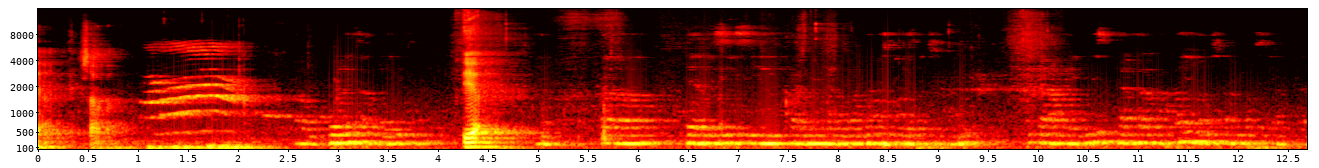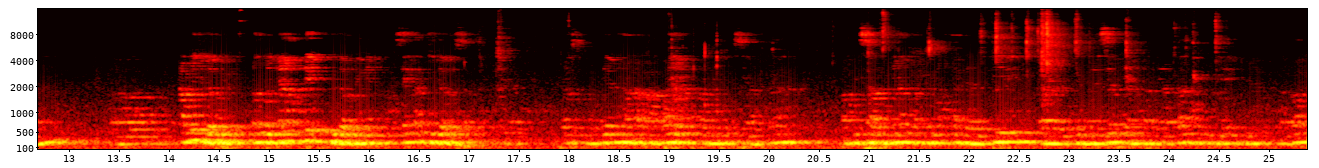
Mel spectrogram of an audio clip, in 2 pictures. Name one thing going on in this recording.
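A man speaks calmly into a microphone in a slightly echoing room.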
